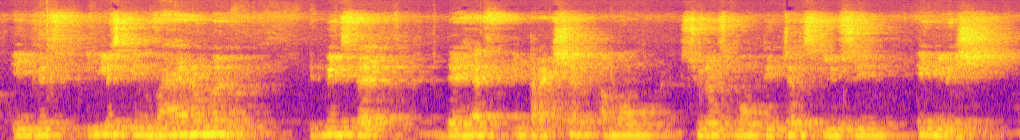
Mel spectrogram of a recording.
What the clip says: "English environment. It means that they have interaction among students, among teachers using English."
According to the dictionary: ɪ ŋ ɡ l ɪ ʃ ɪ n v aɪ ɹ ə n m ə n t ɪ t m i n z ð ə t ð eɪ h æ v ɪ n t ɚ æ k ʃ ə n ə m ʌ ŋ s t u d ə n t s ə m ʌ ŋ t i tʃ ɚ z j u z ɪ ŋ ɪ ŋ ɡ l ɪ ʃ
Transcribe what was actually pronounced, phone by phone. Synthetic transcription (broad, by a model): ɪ ŋ ɡ l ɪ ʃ ɪ n v aɪ ɹ ə n m ə n t ɪ t m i n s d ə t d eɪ h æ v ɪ n t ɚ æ k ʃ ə n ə m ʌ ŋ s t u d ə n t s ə m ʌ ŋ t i tʃ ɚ s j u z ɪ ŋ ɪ ŋ ɡ l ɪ ʃ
